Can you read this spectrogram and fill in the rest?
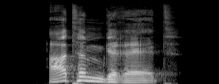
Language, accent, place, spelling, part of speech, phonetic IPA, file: German, Germany, Berlin, Atemgerät, noun, [ˈaːtəmɡəˌʁɛːt], De-Atemgerät.ogg
- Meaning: respirator, breathing apparatus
